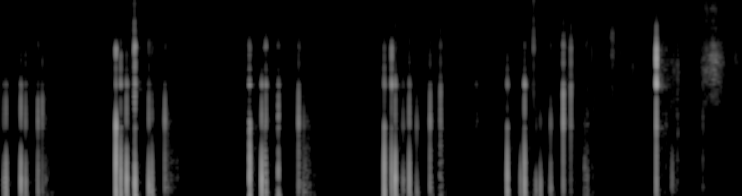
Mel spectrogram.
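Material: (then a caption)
Wood. Long nails scratch and tap the flat cut face of a thin, hand-sized oval slice of light wood with a brown bark rim, held in one hand. Short, dry, crunchy clicks and scrapes come in quick clusters separated by brief silences, bright and crisp with almost no low end, and each one dies away almost at once.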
